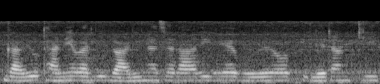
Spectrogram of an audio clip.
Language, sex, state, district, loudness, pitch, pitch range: Hindi, male, Chhattisgarh, Raipur, -18 LUFS, 180 Hz, 175-185 Hz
